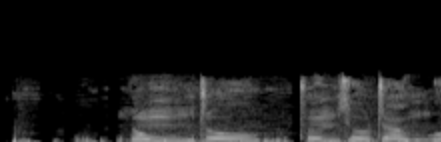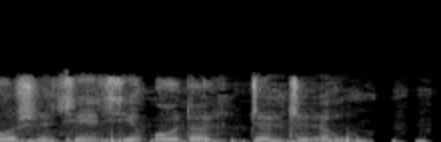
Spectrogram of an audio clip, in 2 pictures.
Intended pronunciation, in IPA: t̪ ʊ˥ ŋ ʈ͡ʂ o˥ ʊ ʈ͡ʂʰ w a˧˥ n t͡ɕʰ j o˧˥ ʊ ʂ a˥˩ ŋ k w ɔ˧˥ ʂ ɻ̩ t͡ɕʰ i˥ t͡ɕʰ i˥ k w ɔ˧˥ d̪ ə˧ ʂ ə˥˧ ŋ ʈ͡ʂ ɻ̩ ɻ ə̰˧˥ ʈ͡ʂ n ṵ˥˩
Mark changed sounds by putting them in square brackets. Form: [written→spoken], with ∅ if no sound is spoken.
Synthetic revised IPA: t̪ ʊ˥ ŋ ʈ͡ʂ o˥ ʊ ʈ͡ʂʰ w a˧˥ n t͡ɕʰ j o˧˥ ʊ [ʂ→ʈ͡ʂ] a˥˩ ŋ k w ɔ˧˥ ʂ ɻ̩ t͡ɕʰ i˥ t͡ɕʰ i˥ k w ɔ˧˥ d̪ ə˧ [ʂ→ʈ͡ʂ] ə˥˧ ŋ ʈ͡ʂ ɻ̩ ɻ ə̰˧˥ [ʈ͡ʂ→∅] n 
